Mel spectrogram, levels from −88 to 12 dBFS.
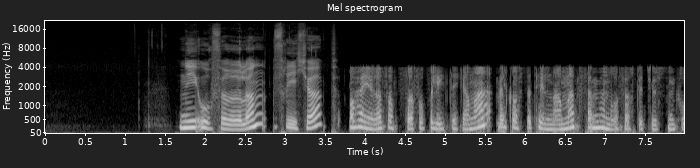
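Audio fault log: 3.65–7.99 s, adaptive stream at a lower bitrate: right after "ordførerlønn frikjøp" the speech abruptly goes dull and smeary, nothing above 4.1 kHz, which fits a drop to a very low-bitrate Opus stream.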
